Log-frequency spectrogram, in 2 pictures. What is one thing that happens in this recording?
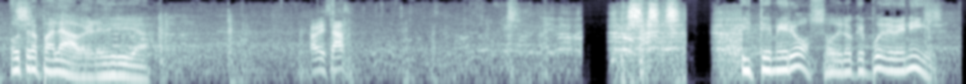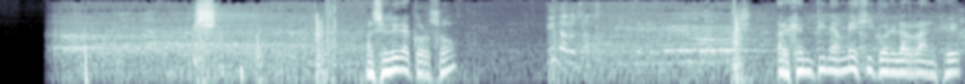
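A large crowd cheers and murmurs in a big arena.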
